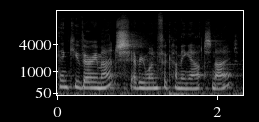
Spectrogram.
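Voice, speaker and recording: A woman in her thirties from Adelaide, Australia, with an Australian accent touched by British, giving a public science lecture in a clear, explanatory way with light self-deprecating asides, into a microphone in a lecture hall. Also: medium pitch, steady tone, quick pace, fairly bright tone, slight background noise. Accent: Australian with slight British influence. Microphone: microphone at a lectern or on her.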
